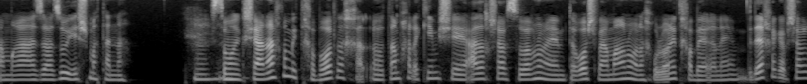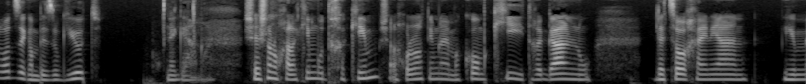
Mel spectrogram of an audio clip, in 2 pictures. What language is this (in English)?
Hebrew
